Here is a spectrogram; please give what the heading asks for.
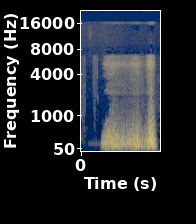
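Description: A loud, rough breath rushes into the microphone for about a second, swelling into a stronger puff at the end, then another breath begins. No one speaks.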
